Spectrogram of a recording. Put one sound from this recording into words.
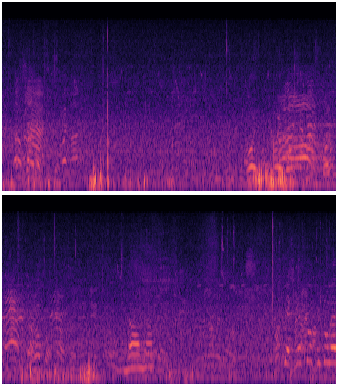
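Football players shout and call to each other on an open field.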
